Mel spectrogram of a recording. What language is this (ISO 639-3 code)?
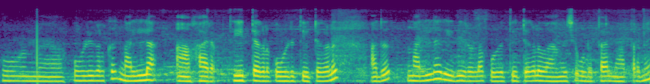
mal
